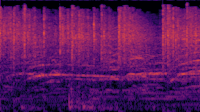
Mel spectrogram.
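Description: Rapid clacking of bamboo shinai striking during kendo sparring, a quick run of sharp taps, with a long high-pitched shout held over it.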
